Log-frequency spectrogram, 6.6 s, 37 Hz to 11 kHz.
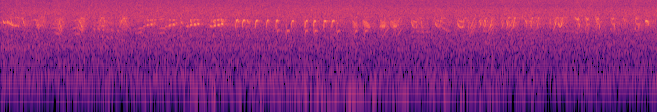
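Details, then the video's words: Sedge warbler singing at Mingen, Njurunda, on 12 June 2023: a dense, fast, scratchy chatter of buzzy and whistled notes, continuous for the whole stretch, with rapid trills and varied repeated phrases. "Sävsångare spel/sång"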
